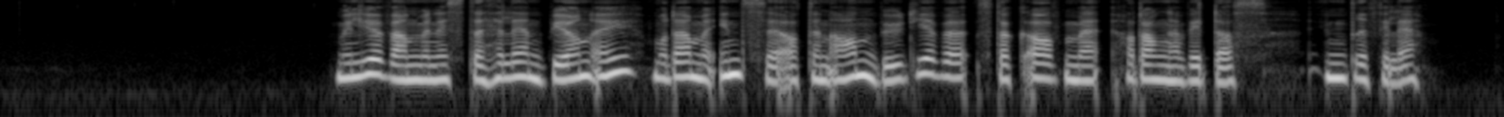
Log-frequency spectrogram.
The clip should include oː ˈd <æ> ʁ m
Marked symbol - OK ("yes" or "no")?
no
